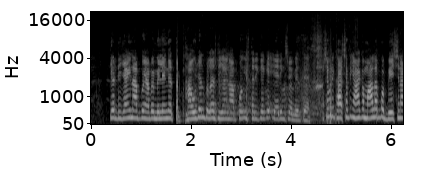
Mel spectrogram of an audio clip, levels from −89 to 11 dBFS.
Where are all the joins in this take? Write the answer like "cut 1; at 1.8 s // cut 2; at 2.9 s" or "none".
cut 1; at 1.7 s // cut 2; at 4.7 s

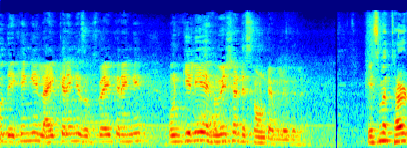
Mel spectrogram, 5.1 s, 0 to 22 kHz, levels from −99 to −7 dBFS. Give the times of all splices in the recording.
cut 1; at 4.1 s

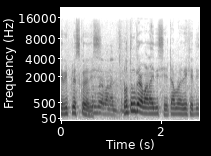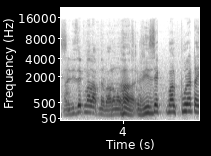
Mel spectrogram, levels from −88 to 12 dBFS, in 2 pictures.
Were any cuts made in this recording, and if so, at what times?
none

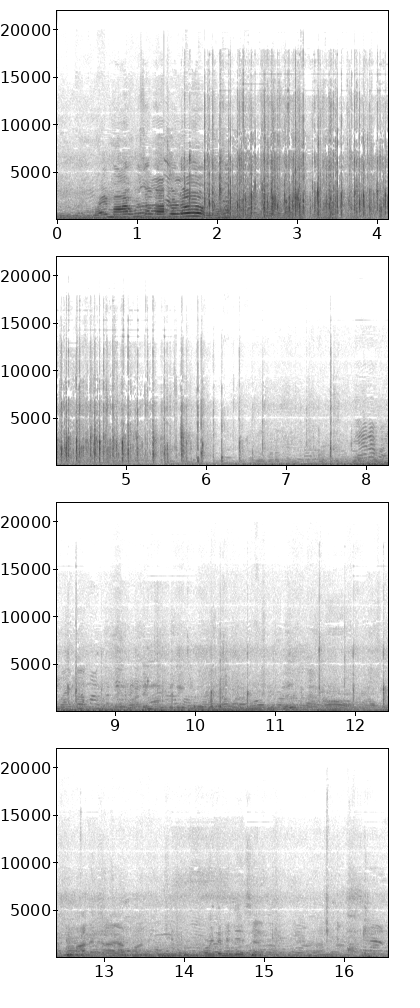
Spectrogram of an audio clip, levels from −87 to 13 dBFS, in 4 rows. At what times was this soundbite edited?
cut 1; at 1.4 s

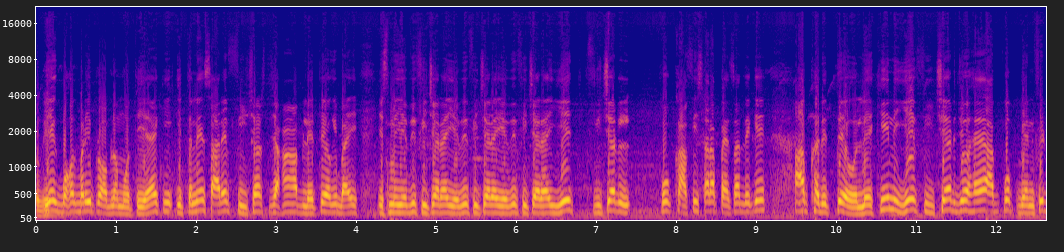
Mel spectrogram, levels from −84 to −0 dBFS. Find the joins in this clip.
none

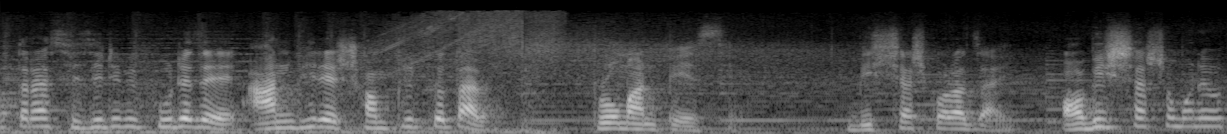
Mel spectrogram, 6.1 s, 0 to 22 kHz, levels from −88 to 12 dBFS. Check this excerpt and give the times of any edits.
none

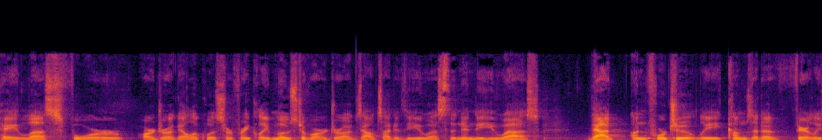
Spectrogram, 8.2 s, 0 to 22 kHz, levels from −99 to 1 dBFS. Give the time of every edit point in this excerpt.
none

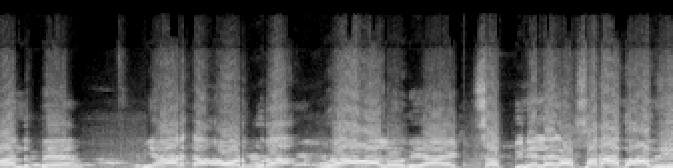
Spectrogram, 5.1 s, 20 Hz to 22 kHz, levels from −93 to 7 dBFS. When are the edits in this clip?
cut 1; at 3.5 s

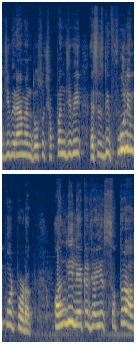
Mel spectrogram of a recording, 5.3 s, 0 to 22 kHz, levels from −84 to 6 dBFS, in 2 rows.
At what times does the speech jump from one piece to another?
none

